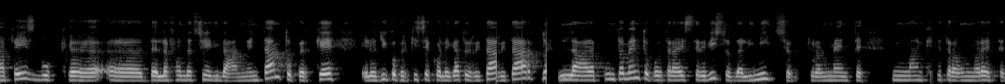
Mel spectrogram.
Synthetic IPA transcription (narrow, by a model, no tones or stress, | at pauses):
afɛjzbuk | d̪elːafond̪at̪sːjoːned̪ivanːoint̪ant̪operk̟elod̪iːkoperk̟isːiɛkːolːeɡaːt̪oirːit̪arit̪ard̪olapːunt̪ament̪opot̪ɾaɛsːeɾevist̪od̪alːinit̪sːjonat̪uɾalment̪eaŋkʰt̪ɾaunoɾɛt̪ːa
